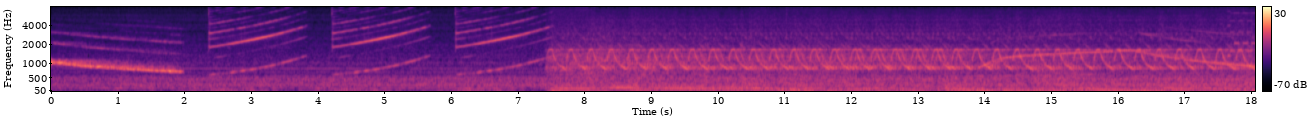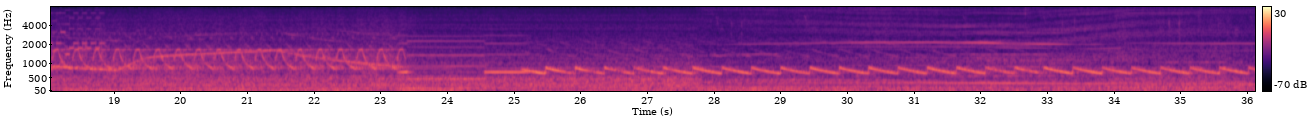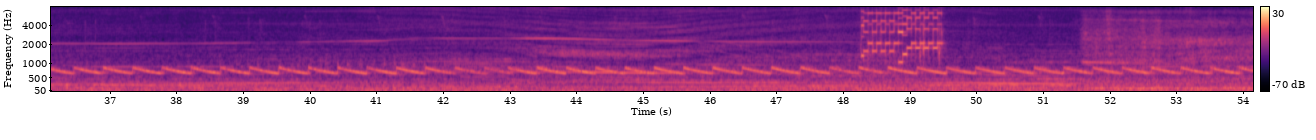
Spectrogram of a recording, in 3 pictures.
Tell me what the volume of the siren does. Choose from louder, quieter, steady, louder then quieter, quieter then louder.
steady.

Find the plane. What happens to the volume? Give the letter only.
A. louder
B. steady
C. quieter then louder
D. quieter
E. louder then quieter
A.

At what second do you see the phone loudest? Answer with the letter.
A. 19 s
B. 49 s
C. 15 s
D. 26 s
B.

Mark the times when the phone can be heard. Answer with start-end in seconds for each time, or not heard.
17.6-18.9, 48.2-49.5.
